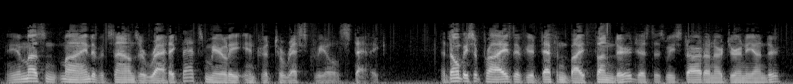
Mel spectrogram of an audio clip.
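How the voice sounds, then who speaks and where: Low-voiced male storyteller, sing-song rhymes, 1940s lo-fi broadcast. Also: brisk, fairly bright tone. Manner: theatrical, sing-song rhyming delivery. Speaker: narrator. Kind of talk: rhyming comic radio narration. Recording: dull old radio broadcast.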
